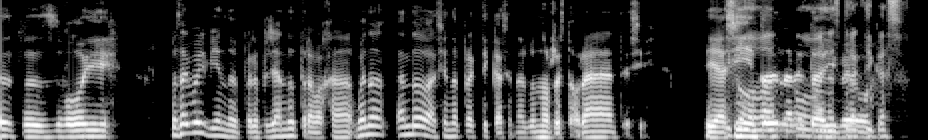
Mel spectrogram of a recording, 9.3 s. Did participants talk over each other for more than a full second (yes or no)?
yes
